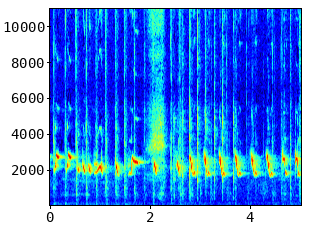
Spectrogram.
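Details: Big greater green leafbird, voice used to provoke reluctant singers: a steady series of short downslurred whistles repeated about three times a second, with one brief noisy burst partway through and clicking sounds between notes.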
